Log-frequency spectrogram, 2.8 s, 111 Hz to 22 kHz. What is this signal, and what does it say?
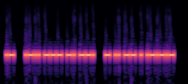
Morse code, heard as a keyed tone, about 50 wpm, 700 Hz. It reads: A LONG TIME.
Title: Sentences from Top 1000 Words - Review Part 4 - 50wpm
